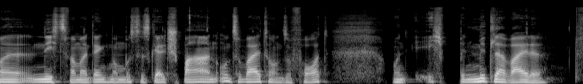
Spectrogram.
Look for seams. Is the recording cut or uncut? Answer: uncut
